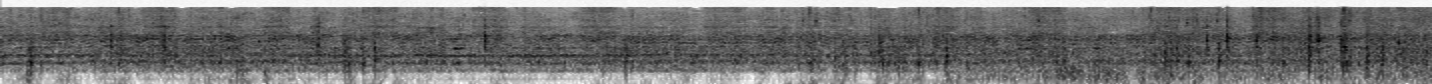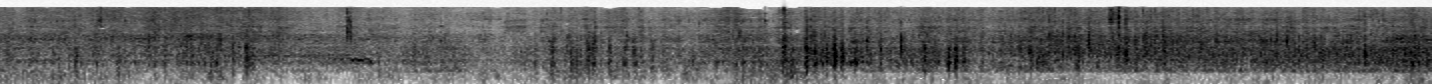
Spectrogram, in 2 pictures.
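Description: Cyrusher Ranger fat-tyre eBike being ridden over a grassy field track, its tyres rolling and rumbling over the rough ground. The noise gets louder and rougher about eight seconds in.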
